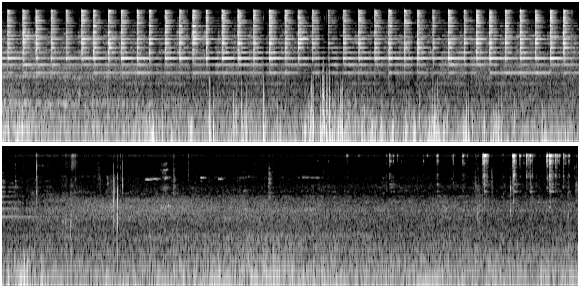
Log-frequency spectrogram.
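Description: Metra bi-level commuter train cars rumbling past a grade crossing while the crossing bell rings rapidly. About halfway through the bell cuts off as the train clears and the gates rise, leaving a low, steady background hum.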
